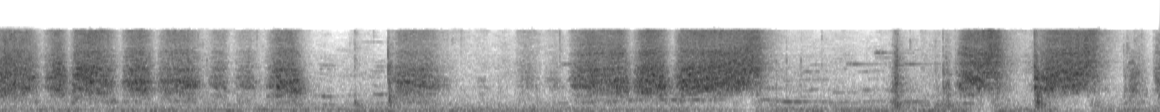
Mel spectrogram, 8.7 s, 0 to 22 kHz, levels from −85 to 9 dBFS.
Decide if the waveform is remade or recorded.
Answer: recorded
